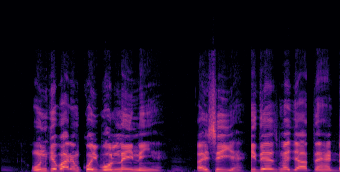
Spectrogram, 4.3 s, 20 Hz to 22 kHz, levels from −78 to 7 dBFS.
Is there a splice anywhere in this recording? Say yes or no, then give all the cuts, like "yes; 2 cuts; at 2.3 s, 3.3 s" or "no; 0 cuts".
yes; 1 cut; at 3.1 s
